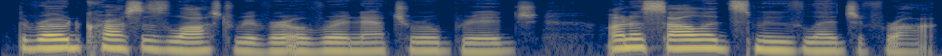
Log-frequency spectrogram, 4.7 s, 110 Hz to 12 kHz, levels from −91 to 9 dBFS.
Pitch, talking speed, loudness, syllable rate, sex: 185 Hz, 205 wpm, -19 LUFS, 5.7 syllables/s, female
